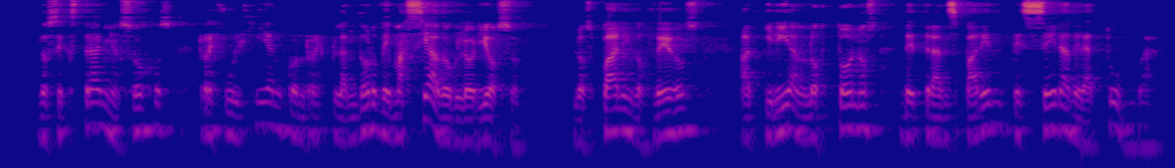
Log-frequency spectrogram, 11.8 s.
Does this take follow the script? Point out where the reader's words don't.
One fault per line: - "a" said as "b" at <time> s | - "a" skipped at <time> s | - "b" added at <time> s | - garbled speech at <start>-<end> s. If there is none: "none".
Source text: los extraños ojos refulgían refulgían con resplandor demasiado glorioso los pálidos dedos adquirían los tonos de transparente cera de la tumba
- "refulgían" skipped at 2.8 s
